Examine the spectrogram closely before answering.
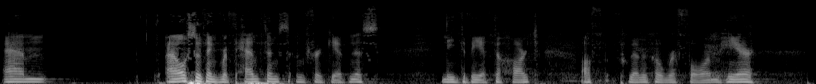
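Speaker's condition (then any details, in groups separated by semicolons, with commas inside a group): Cleft palate; speech not that clear at times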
